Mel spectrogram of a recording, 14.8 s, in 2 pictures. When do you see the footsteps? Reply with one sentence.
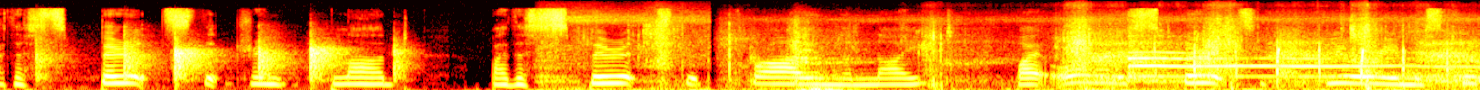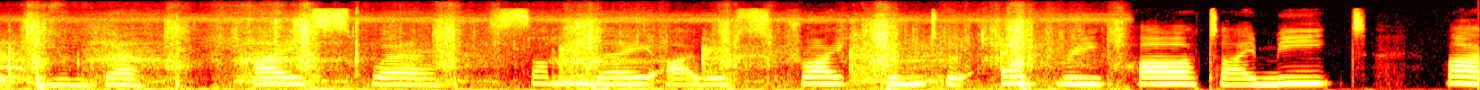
The footsteps can be heard from 2.6 to 13.1 s.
